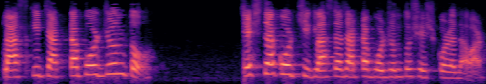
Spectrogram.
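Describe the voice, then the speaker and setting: A young woman from Bangladesh teaches a live online grammar class, explaining terms and answering questions from students in the chat. Her voice is high-pitched and her pace brisk.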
